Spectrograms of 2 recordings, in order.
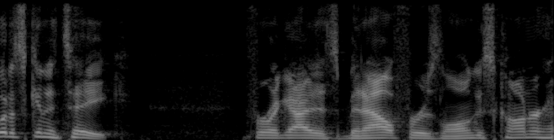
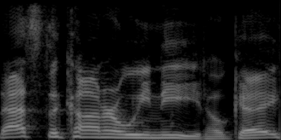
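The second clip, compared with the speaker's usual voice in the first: usual speaking voice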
